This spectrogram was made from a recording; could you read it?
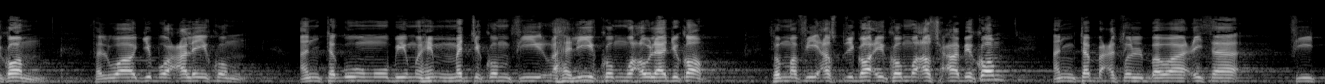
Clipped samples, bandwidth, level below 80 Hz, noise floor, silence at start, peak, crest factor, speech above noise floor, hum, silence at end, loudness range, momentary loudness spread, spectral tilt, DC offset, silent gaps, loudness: under 0.1%; 10.5 kHz; -60 dBFS; -46 dBFS; 0 s; -2 dBFS; 20 dB; 25 dB; none; 0 s; 3 LU; 11 LU; -4.5 dB/octave; under 0.1%; none; -21 LUFS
